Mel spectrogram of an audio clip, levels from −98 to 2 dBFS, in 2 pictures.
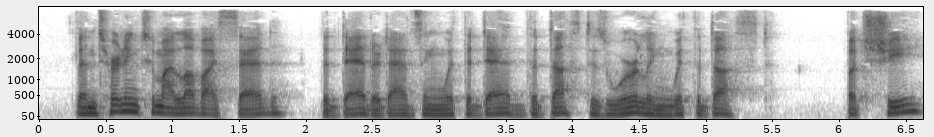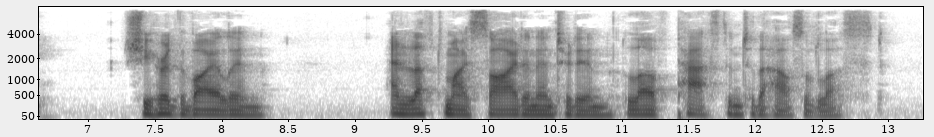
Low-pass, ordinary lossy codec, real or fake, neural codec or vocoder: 7.2 kHz; MP3, 48 kbps; real; none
